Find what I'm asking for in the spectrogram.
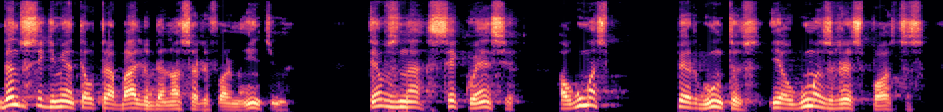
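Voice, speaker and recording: A man's very slow delivery with a dark, mellow tone, fairly high pitch and very wide pitch swings. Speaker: spiritist lecturer. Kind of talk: religious lecture.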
